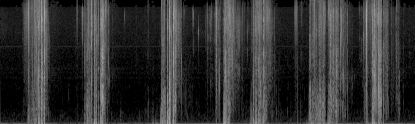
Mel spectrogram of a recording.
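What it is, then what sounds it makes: Silicone ear microphone scraped with an earpick. A thin bamboo earpick scrapes inside the ear canal of a white silicone ear microphone in seven separate crunchy, crackling strokes. Each stroke is a broad, close-up rasp reaching high into the treble, set over a steady low hum.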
